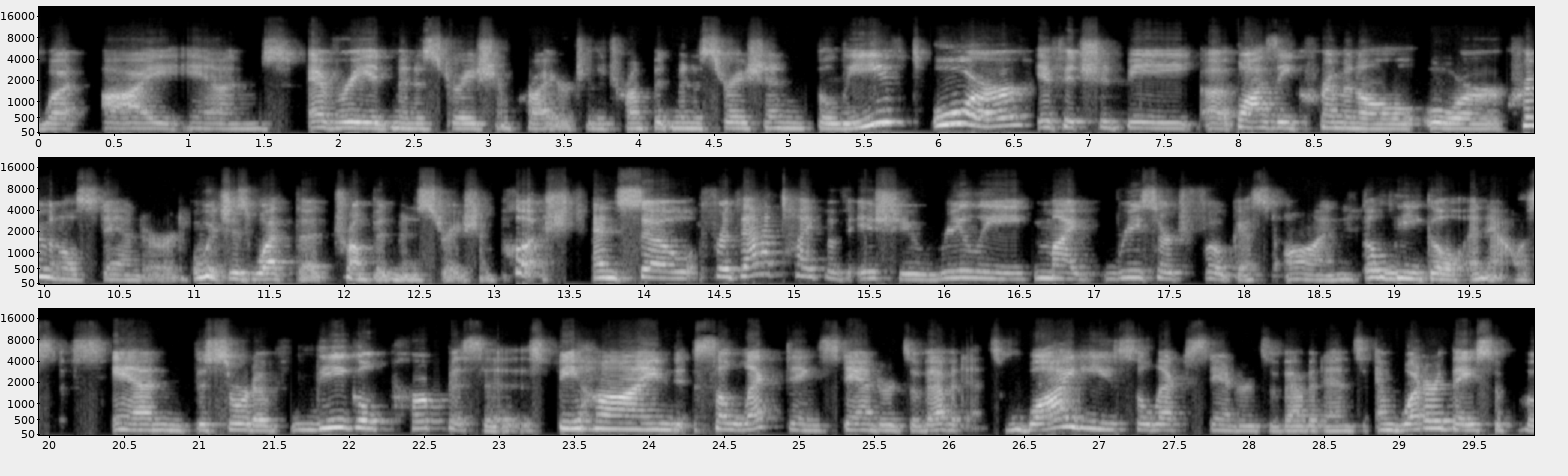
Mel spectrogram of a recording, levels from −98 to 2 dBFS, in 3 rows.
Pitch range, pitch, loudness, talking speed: 165-205 Hz, 185 Hz, -23 LUFS, 130 wpm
